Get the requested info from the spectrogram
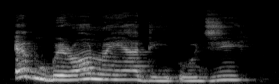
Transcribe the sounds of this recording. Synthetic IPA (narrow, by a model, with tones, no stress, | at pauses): e˦ɡ͡bu˨ɡ͡be˨ɾɔ˦nʊ˦ja˦dɪ˨o˨d͡ʒi˦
